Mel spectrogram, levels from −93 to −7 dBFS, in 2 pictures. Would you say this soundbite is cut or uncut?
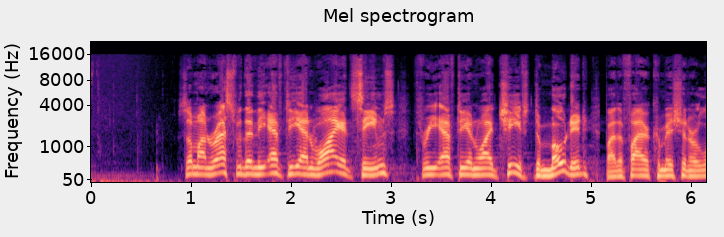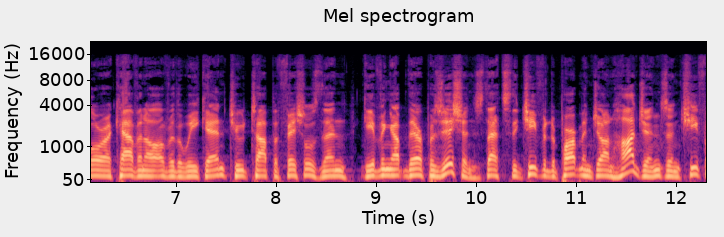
cut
